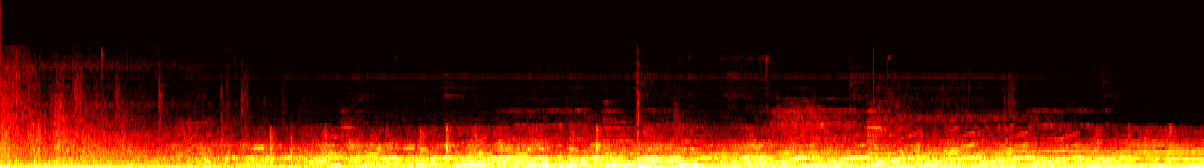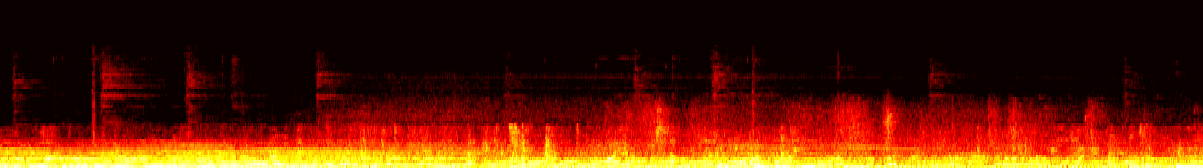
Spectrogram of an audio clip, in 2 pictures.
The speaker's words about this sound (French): S'ensuit une formidable explosion, des sirènes, des cris.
